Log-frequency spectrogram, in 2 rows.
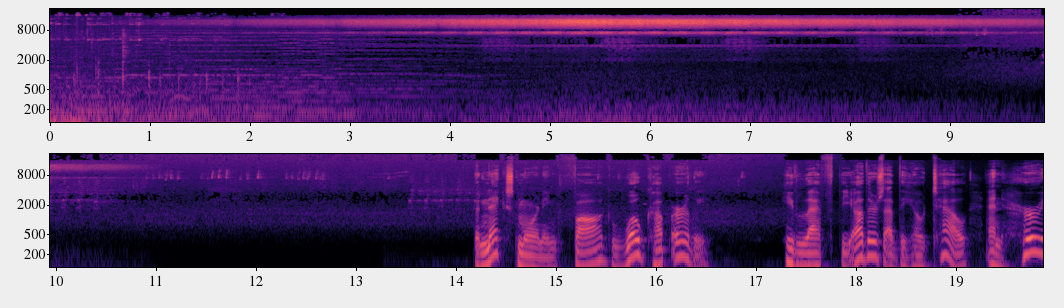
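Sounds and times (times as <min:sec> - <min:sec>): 
horse hooves clip-clopping as a carriage travels through New York City: 0:00.0 - 0:03.5
speech: 0:14.2 - 0:16.6, 0:17.3 - 0:19.8.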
